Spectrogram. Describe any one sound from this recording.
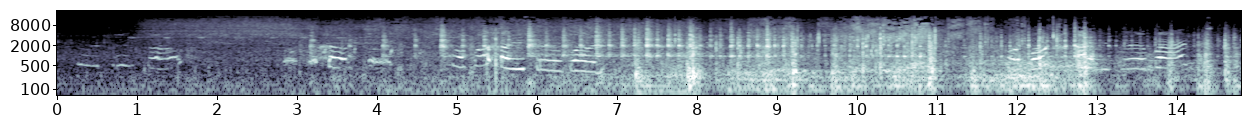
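A live-steam miniature locomotive hisses as it vents steam.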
